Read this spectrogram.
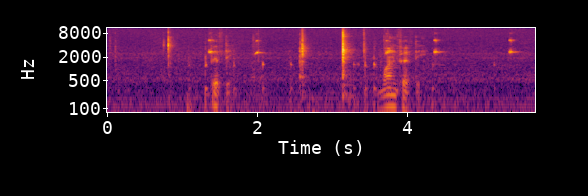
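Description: A knob clicks as it is turned.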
